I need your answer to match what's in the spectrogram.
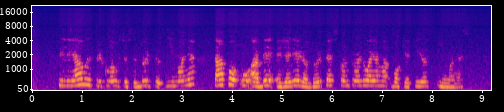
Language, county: Lithuanian, Vilnius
